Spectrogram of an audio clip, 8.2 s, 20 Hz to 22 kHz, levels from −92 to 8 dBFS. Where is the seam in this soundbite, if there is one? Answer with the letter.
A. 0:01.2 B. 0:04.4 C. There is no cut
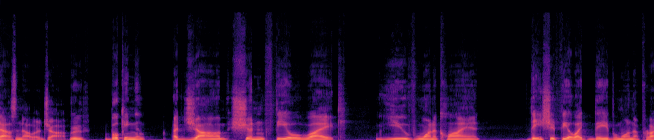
A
